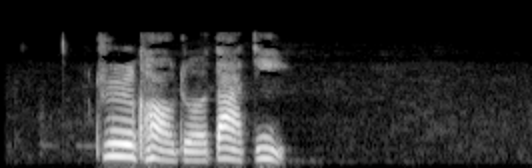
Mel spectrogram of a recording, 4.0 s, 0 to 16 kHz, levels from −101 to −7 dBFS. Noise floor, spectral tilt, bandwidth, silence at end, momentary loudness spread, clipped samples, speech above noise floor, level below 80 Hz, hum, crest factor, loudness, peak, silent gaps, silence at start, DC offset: -73 dBFS; -6 dB/octave; 7.6 kHz; 1.85 s; 12 LU; under 0.1%; 58 dB; -70 dBFS; none; 18 dB; -16 LUFS; -2 dBFS; none; 0.75 s; under 0.1%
